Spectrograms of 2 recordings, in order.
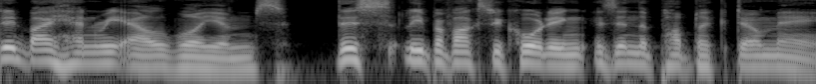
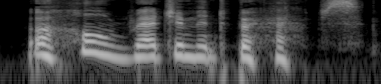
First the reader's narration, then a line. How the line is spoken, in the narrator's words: said Oliva, laughing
